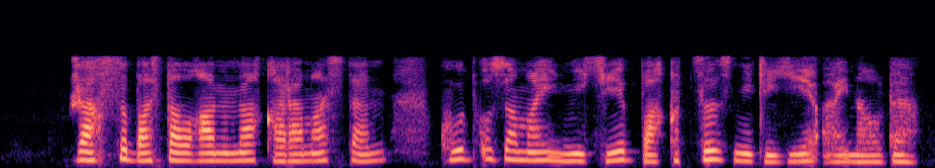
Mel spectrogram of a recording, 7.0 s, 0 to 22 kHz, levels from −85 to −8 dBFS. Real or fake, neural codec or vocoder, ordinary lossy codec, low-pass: fake; codec, 44.1 kHz, 3.4 kbps, Pupu-Codec; none; 5.4 kHz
